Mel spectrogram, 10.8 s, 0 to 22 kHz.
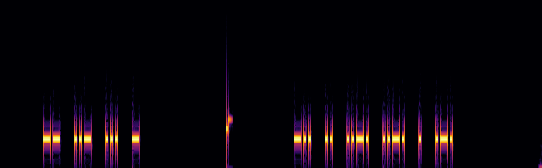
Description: Morse code, heard as a keyed tone, about 25 wpm, spaced as for 18 wpm, 690 Hz. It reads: MUST DIFFER
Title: 2x Character Spacing - Top 200 Words - 25wpm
